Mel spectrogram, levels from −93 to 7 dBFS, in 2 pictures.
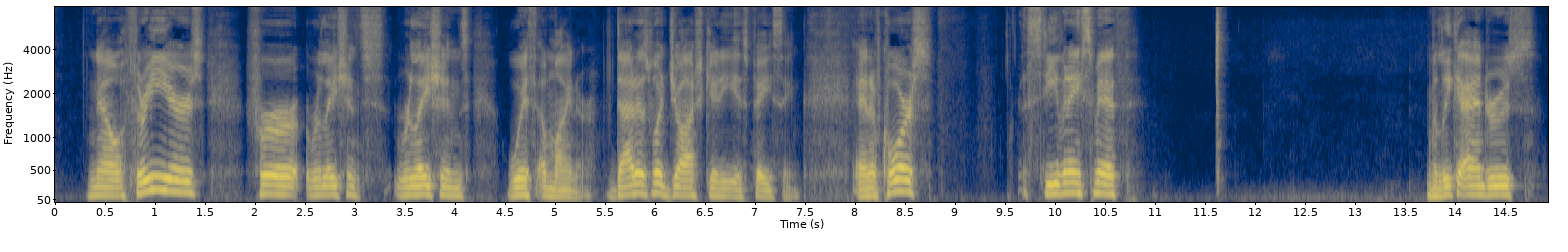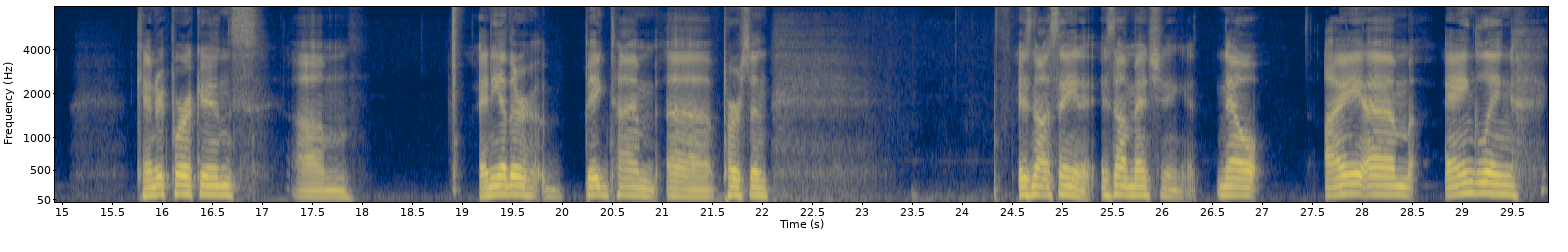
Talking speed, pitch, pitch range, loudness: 90 wpm, 120 Hz, 100-130 Hz, -14 LUFS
